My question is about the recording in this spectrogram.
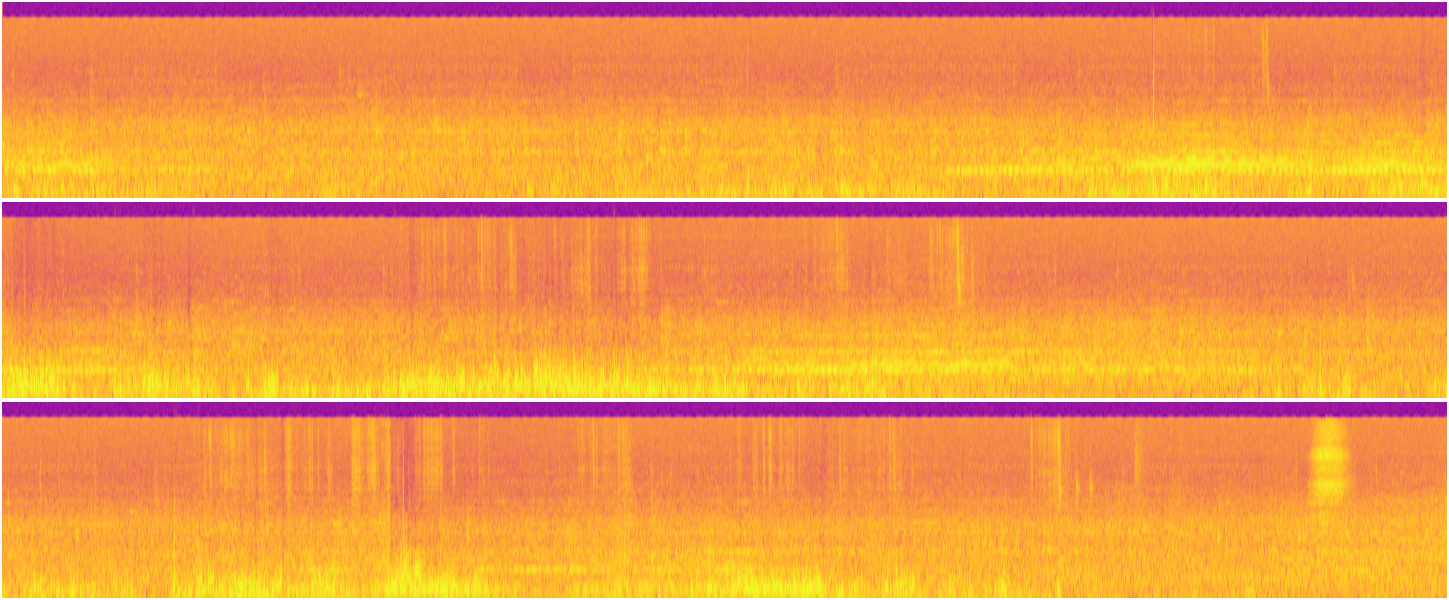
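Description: Freight train cars rolling past at close range: steel wheels rumbling and clicking over the rails, swelling louder twice. A steady pitched tone with overtones comes and goes several times.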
